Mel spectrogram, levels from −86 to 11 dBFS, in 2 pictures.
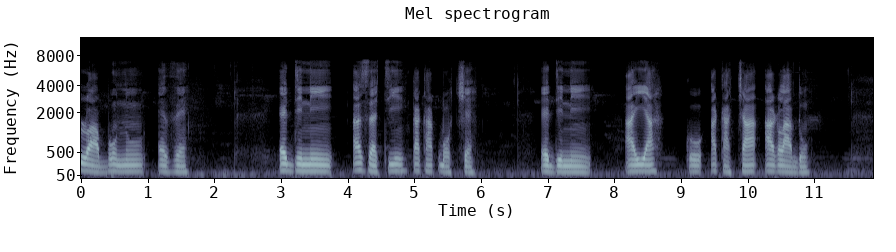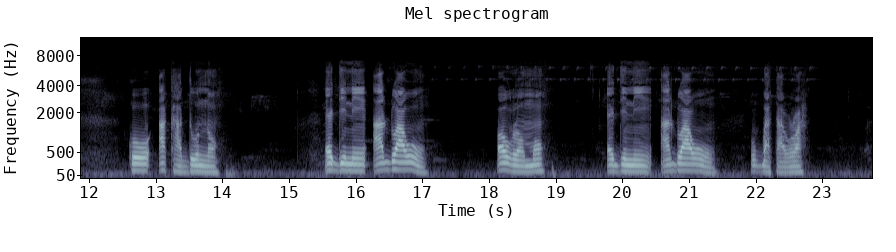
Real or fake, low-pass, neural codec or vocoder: real; 7.2 kHz; none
